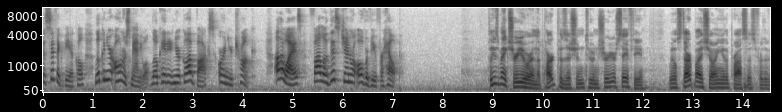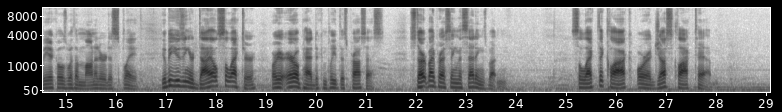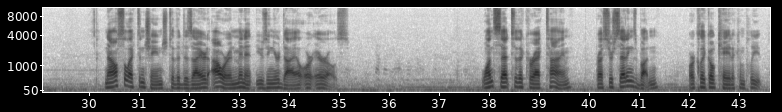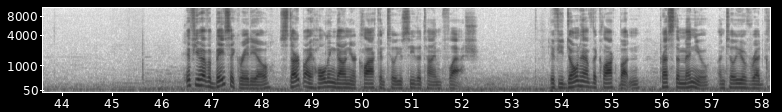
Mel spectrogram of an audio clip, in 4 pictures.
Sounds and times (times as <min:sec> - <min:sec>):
Speech: 0:00.0 - 0:07.2, 0:08.9 - 0:16.4, 0:17.0 - 0:23.9, 0:25.1 - 0:28.0, 0:30.3 - 0:35.2, 0:37.9 - 0:41.4, 0:42.0 - 0:43.5, 0:46.5 - 0:52.3, 0:53.8 - 0:58.1.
